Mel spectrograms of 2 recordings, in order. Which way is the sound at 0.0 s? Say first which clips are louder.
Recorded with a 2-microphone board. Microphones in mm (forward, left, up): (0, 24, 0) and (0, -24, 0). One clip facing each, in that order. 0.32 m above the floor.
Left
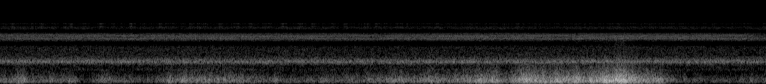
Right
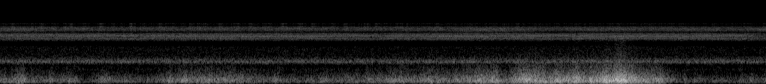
Left 2 dB; 25° left (ahead or behind).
